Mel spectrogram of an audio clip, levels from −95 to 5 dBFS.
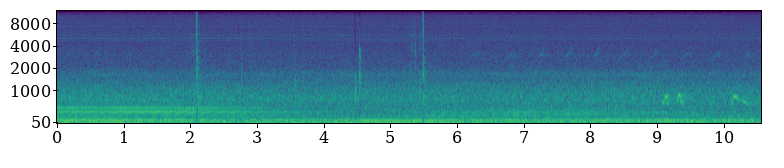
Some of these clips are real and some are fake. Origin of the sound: real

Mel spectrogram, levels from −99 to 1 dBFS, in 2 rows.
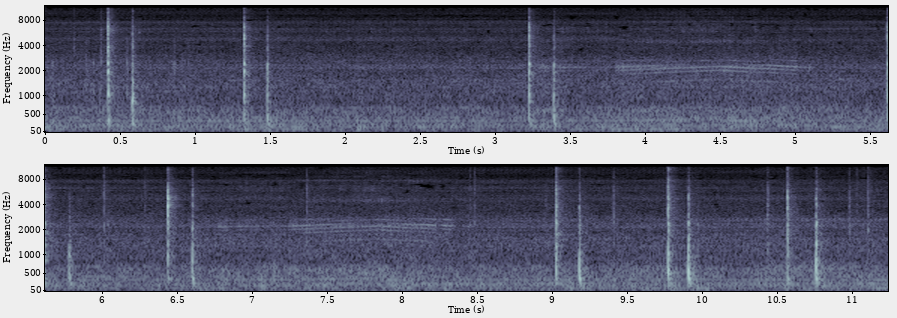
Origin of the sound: real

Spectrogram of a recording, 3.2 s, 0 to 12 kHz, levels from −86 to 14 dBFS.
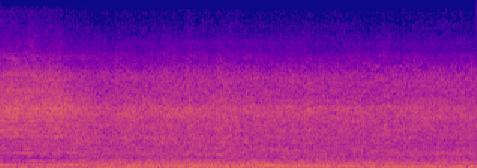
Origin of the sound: fake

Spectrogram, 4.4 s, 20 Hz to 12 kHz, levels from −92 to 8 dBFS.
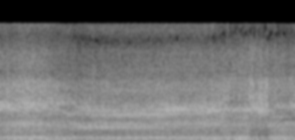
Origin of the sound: fake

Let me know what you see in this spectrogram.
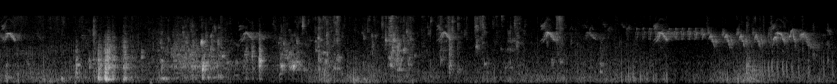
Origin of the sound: real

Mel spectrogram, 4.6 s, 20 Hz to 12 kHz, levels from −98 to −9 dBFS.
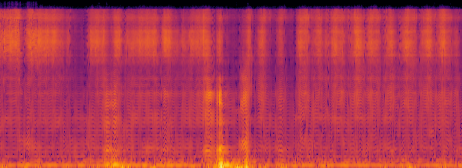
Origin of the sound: fake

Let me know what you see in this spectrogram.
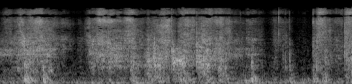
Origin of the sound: real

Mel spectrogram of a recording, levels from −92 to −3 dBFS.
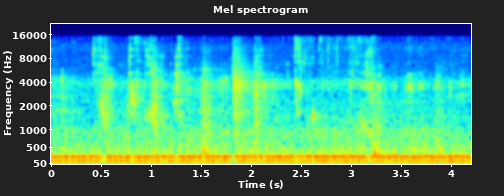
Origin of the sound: fake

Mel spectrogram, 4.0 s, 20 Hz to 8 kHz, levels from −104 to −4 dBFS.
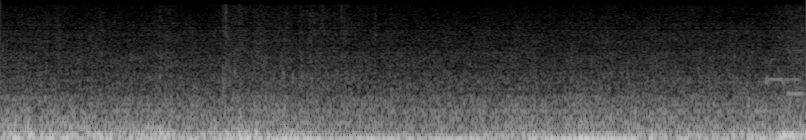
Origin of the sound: fake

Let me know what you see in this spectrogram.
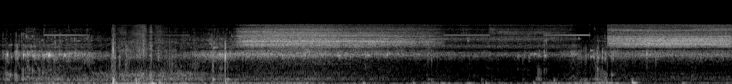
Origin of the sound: real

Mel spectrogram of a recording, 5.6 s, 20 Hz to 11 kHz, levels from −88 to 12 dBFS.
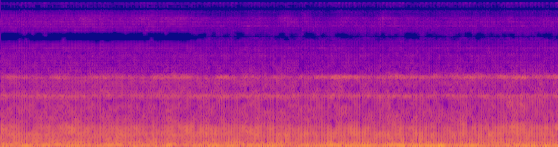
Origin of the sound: fake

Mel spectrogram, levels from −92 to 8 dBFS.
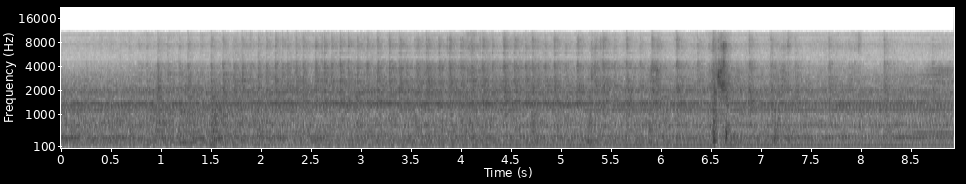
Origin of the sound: real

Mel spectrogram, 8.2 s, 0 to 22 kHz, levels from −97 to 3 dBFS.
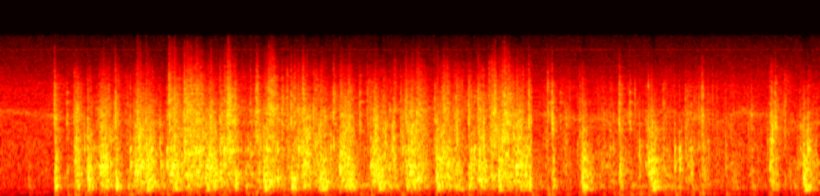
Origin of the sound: fake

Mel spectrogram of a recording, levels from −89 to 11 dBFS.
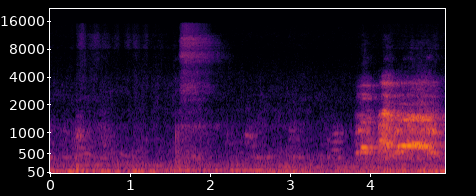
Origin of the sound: real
